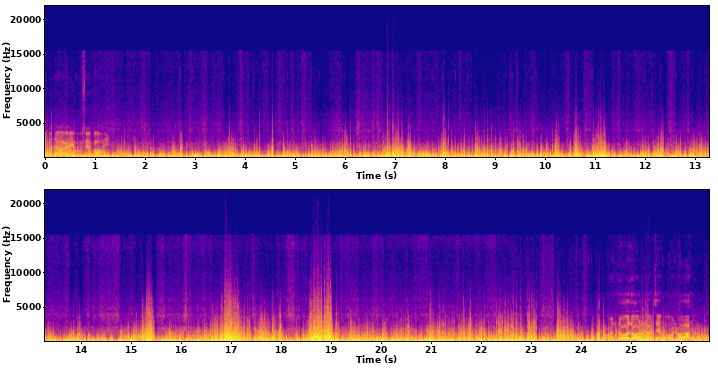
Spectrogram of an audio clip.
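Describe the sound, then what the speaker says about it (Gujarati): Strong wind blows across hills near the Khodiyar temple, a constant loud rush buffeting the microphone for the whole stretch, with people talking through it. "જોરદાર છે પવન હો"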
